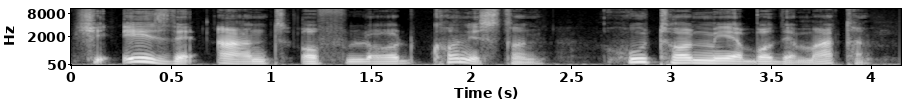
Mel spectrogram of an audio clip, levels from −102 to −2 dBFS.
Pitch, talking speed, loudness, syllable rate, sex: 130 Hz, 190 wpm, -17 LUFS, 5.2 syllables/s, male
